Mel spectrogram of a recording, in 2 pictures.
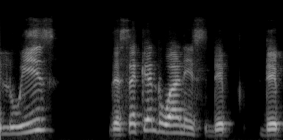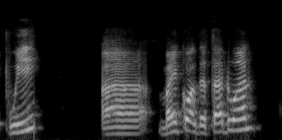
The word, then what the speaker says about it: Depuis: Depuis, S is silent. S is not supposed to be there.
